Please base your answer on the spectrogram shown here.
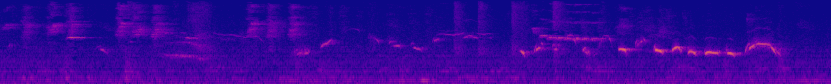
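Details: Fieldfare song presented as a vocal lesson: scattered high chirps at first, then a loud run of squeaky, whistled notes repeated rapidly, rising and falling, in the last three seconds.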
